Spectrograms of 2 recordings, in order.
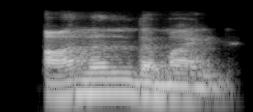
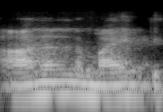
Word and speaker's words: anandamide: I'm saying anandamide because I'm Indian and I know the exact pronunciation of the Sanskrit word anand. But most people in the US would call it anandamide. So anandamide is what you'd say, but anandamide is what it really is.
